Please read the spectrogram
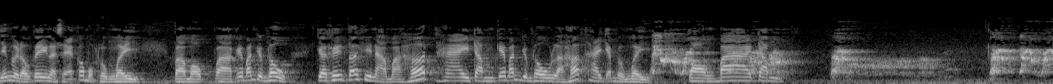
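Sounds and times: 
speech: 0:00.0 - 0:08.5
dog barking: 0:06.5 - 0:10.5.

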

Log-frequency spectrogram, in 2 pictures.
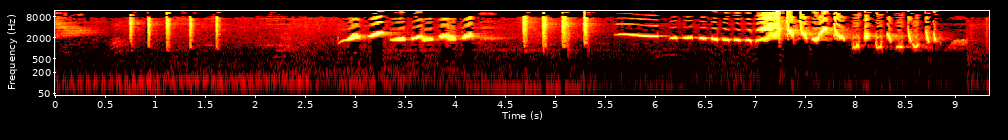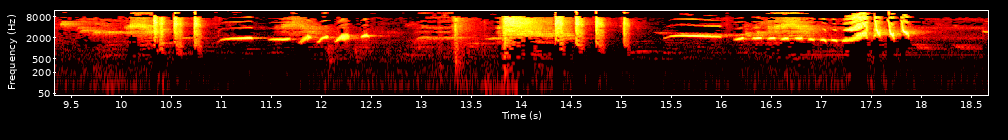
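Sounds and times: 
zebra finch song: 0:00.0 - 0:18.6.

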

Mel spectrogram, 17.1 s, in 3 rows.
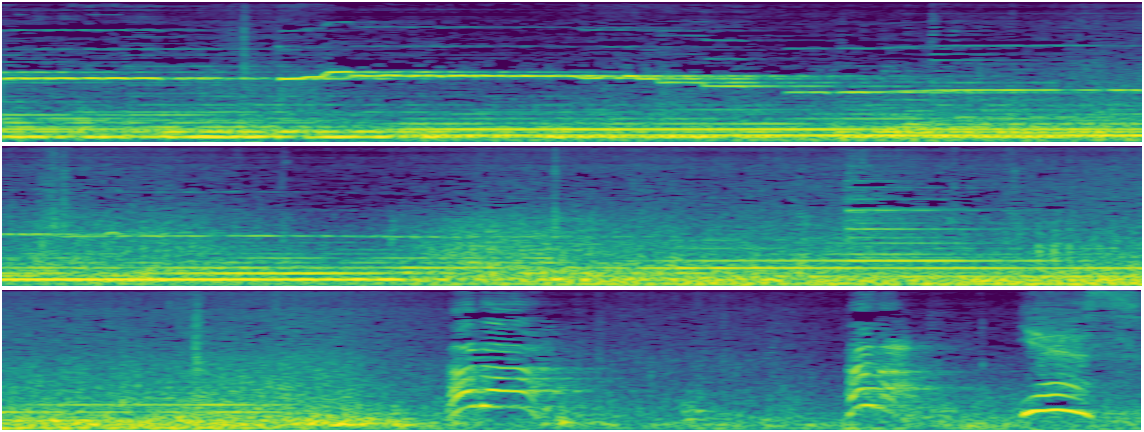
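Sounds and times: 
engine rumble: 0:00.0 - 0:13.6
steady wash of water: 0:00.0 - 0:17.0
ship's bell striking the hour in fog: 0:03.8 - 0:13.2
person speaking: 0:15.6 - 0:17.0.

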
